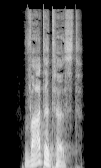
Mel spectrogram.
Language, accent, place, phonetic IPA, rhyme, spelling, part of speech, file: German, Germany, Berlin, [ˈvaːtətəst], -aːtətəst, watetest, verb, De-watetest.ogg
- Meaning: inflection of waten: 1. second-person singular preterite 2. second-person singular subjunctive II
